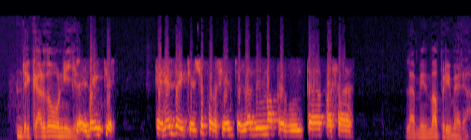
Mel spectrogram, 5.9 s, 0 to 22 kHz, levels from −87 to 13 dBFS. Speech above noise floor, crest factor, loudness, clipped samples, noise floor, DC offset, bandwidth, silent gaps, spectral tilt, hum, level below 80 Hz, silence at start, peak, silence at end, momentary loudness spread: 45 dB; 14 dB; -17 LUFS; under 0.1%; -62 dBFS; under 0.1%; 13 kHz; none; -6.5 dB/octave; none; -52 dBFS; 0.2 s; -4 dBFS; 0 s; 7 LU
